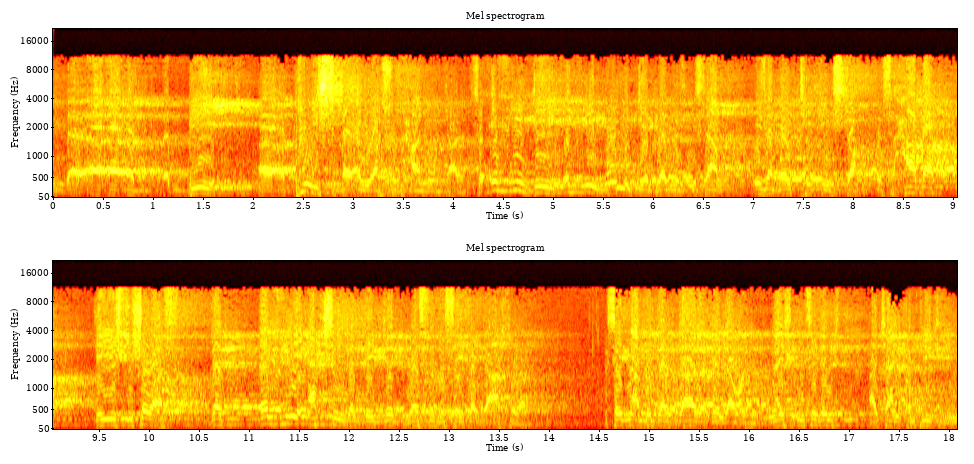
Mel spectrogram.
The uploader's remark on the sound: Jumuah lecture.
